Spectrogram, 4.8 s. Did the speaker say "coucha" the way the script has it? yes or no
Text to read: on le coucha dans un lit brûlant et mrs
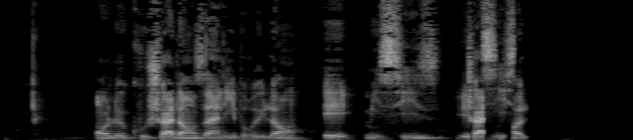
yes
